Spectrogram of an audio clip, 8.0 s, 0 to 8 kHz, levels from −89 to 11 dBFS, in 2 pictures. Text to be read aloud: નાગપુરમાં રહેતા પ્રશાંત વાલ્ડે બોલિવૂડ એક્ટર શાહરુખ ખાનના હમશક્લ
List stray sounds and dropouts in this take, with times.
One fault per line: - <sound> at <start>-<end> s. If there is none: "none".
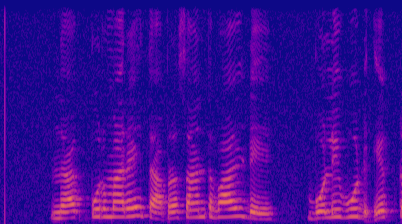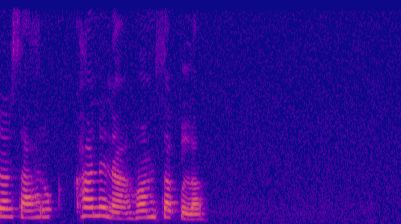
none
